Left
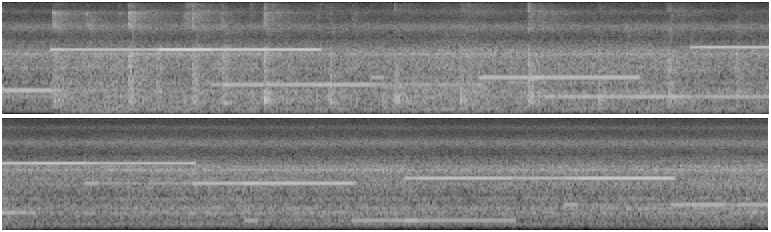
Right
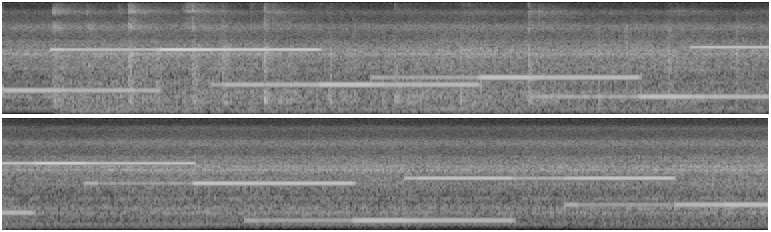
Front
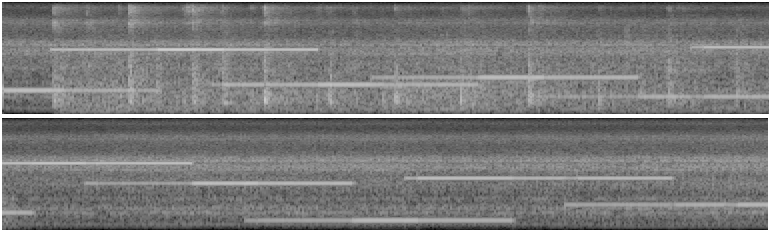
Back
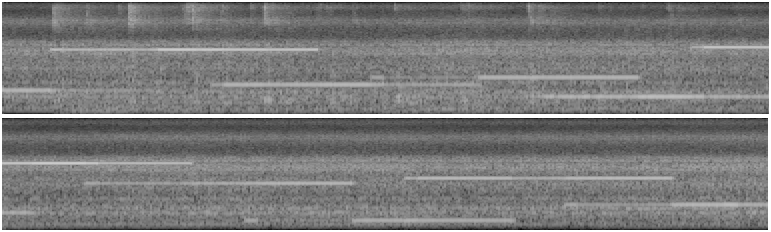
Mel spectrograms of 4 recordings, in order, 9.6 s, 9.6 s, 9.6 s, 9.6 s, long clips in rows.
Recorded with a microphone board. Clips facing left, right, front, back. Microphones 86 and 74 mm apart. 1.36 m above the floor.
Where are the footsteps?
15° left, 2.5 m; by 4.9 s 25° left, 4.5 m.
